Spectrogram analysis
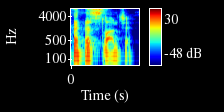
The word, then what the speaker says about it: Sláinte: Sláinte? No, bottoms up. Sláinte. That's how we pronounce it.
